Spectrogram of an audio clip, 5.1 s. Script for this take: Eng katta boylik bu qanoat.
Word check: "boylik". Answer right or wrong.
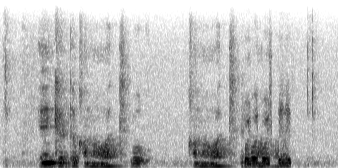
wrong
